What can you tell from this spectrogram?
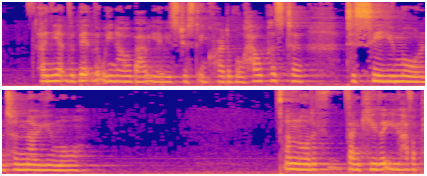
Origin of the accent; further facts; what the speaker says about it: Bedworth, West Midlands, United Kingdom; also born or lived in Lincolnshire / Rushton; So, born and brought up in Bedworth, but then God called Ian into the ministry, and we moved to Lincolnshire in 2001. We were there for just under 5 years, and then we moved to Rushton in Northamptonshire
